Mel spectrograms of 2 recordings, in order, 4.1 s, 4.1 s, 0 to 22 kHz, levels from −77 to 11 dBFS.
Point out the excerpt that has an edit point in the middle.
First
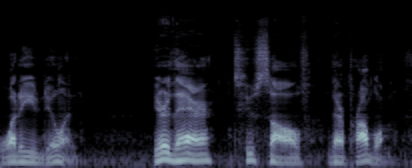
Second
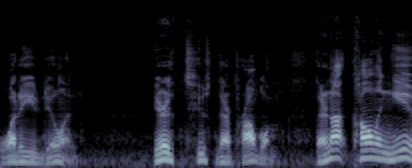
second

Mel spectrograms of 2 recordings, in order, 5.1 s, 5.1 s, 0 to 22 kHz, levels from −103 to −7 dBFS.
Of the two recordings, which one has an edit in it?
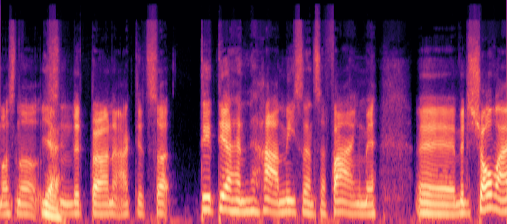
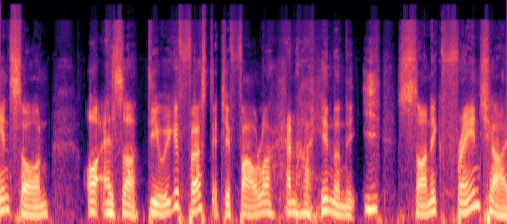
second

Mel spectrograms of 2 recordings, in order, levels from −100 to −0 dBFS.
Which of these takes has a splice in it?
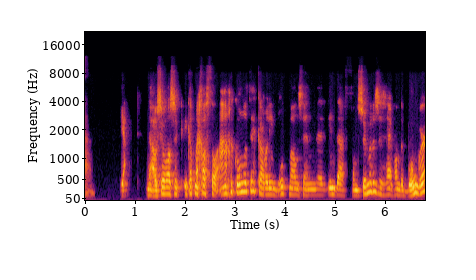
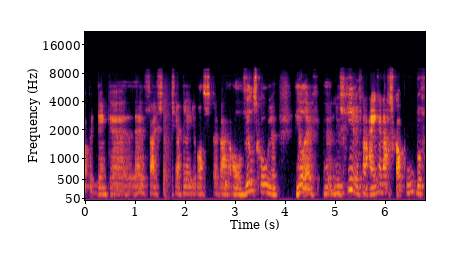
first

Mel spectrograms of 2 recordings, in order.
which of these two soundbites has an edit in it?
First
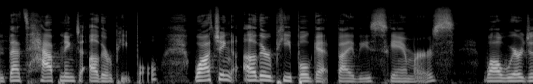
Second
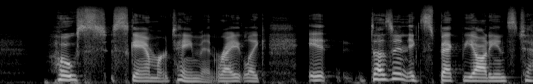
first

